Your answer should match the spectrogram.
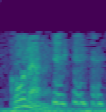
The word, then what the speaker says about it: Cunanan: It is pronounced Cunanan.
